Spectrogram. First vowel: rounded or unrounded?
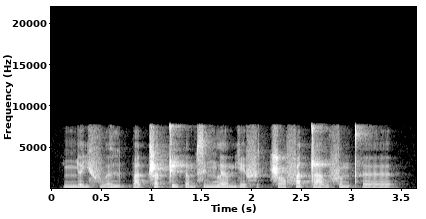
unrounded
